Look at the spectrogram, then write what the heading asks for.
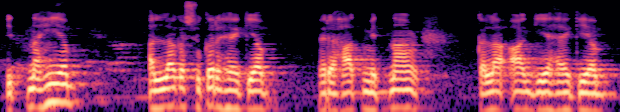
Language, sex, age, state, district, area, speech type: Urdu, male, 18-30, Bihar, Gaya, urban, spontaneous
